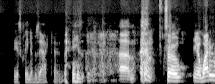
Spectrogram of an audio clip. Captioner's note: laughter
